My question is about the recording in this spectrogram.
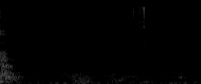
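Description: Faint scratching of a broad-nibbed calligraphy pen on paper: two short, soft scrapes, about half a second and a second and a quarter in.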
